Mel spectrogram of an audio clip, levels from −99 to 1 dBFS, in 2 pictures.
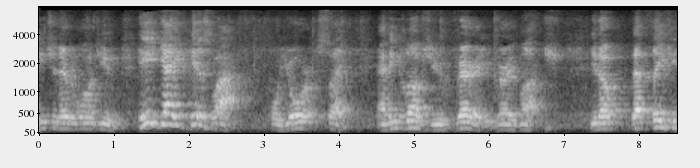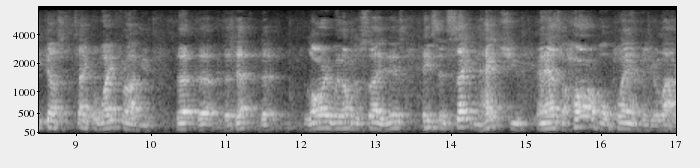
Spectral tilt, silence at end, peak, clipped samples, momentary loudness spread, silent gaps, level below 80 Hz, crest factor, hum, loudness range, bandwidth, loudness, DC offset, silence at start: -4.5 dB/octave; 0 s; -2 dBFS; under 0.1%; 11 LU; none; -78 dBFS; 20 dB; none; 4 LU; 7.6 kHz; -20 LUFS; under 0.1%; 0 s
